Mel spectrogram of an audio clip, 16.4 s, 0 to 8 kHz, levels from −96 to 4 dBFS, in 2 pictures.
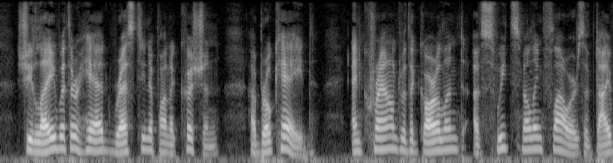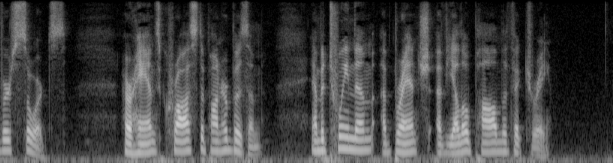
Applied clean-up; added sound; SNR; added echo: none; none; none; none.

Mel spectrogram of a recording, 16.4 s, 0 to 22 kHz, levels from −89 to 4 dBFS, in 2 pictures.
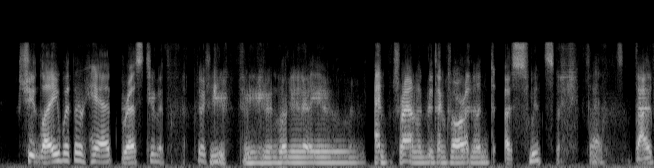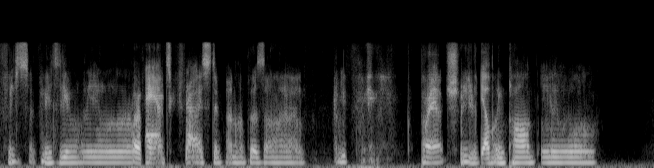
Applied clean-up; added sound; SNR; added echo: neural diffusion model UNIVERSE++.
